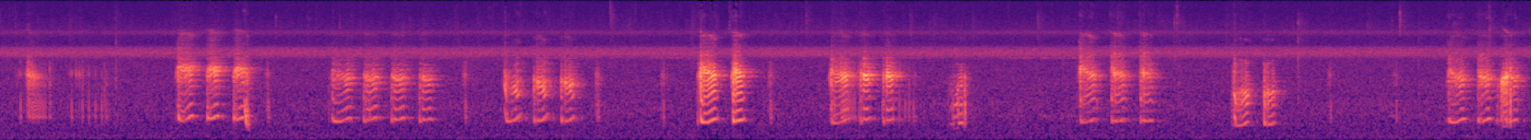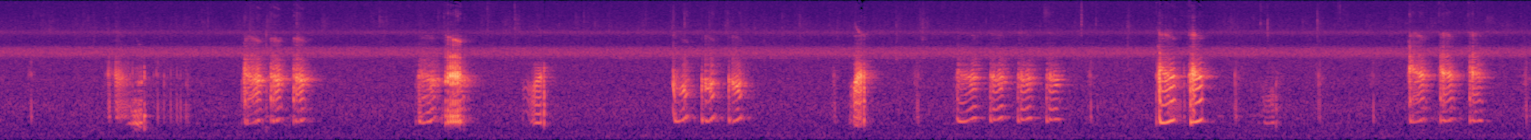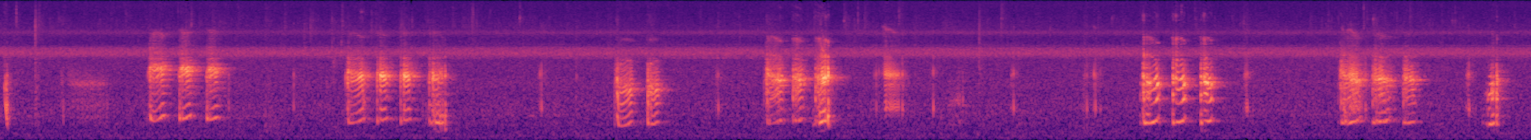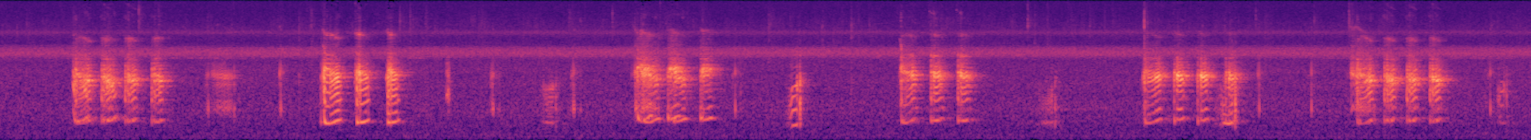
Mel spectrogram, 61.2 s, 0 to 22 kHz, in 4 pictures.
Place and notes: woody house, 埔里鎮桃米里 - Frogs chirping
Frogs chirping, Ecological pool
Zoom H2n MS+XY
